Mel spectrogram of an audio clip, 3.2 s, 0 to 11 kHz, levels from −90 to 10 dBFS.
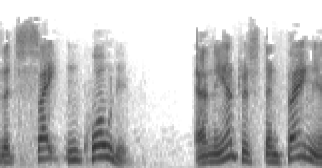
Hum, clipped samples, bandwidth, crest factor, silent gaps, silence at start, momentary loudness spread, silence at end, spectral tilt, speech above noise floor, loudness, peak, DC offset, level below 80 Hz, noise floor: none; under 0.1%; 7.8 kHz; 16 dB; none; 0 s; 9 LU; 0 s; -6 dB/octave; 48 dB; -19 LUFS; -4 dBFS; under 0.1%; -62 dBFS; -66 dBFS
